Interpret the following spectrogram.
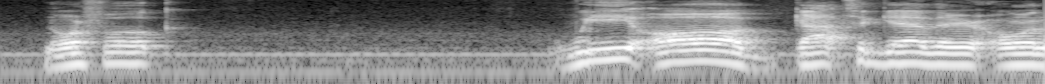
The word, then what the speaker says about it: Norfolk: out in norfolk virginia that's how the locals say norfolk norfolk we all got together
